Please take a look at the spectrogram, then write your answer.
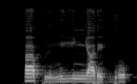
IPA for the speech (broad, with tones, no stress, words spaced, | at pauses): a˦ pɨ˨ niː˧ɲa˧ ɾe˨˦ɡ͡bo˧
